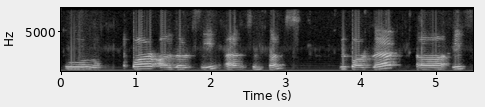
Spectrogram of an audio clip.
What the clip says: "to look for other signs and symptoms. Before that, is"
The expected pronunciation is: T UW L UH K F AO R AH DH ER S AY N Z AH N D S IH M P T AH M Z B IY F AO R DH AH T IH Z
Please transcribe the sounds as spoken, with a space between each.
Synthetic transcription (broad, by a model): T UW L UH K F AO R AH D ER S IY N AH N D S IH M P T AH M S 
